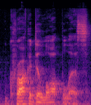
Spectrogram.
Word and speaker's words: Crocodilopolis: Crocodilopolis. There's an extra syllable in there, and I never say it. And I'm aware I'm a terrible person for never saying it.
